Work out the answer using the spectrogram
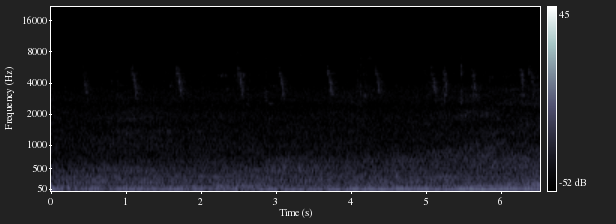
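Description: A small bird calling in short, quick falling chirps, about two a second, over a steady low rumble.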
